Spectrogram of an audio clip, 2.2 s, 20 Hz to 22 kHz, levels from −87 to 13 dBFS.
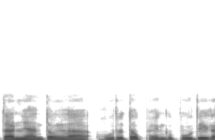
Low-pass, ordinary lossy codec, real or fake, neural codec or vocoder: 7.2 kHz; none; fake; codec, 16 kHz, 4 kbps, FreqCodec, larger model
